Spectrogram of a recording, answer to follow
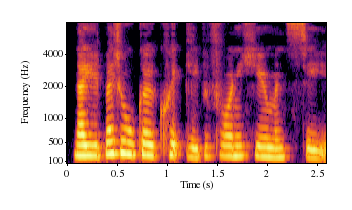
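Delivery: ordinary delivery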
